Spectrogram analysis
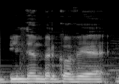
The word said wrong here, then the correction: Bilderberg: Jak, jak to się wymawia? Bill. Bildenbergi. Bildenbergi. Po prostu mówisz szybko. Yy, po prostu znaleźli kolejny sposób, aby... Bilderbergi. Yy, a przez R.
